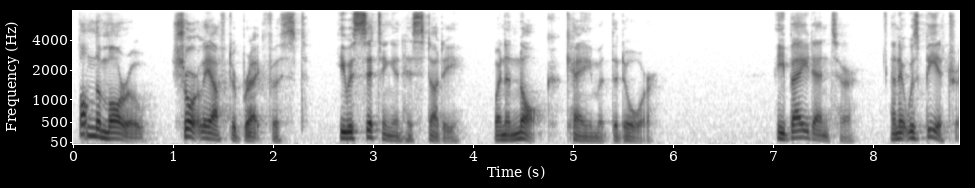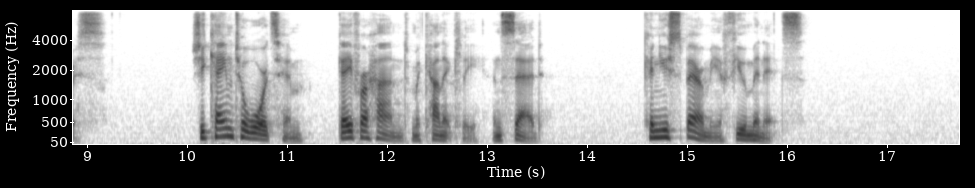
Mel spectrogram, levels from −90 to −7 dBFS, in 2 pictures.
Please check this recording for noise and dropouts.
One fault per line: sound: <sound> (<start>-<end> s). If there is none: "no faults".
no faults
